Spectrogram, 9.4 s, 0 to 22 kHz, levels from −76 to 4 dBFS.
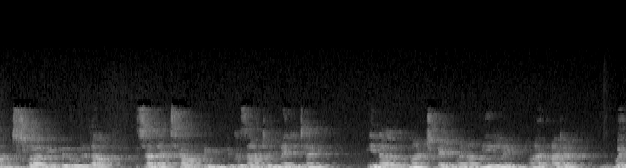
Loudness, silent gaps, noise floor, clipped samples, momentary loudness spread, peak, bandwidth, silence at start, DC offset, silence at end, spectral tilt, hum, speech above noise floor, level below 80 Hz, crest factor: -19 LUFS; none; -44 dBFS; under 0.1%; 11 LU; -4 dBFS; 8.4 kHz; 0 s; under 0.1%; 0 s; -5.5 dB/octave; none; 26 dB; -72 dBFS; 16 dB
